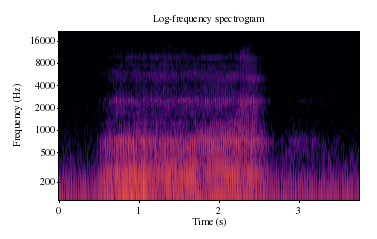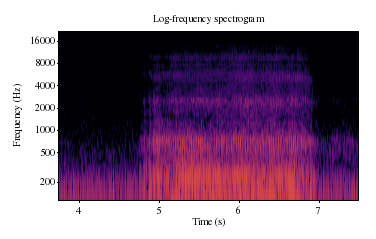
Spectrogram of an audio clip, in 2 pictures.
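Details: Adult man (the uploader's father, jokingly called a grizzly bear) snoring in sleep: loud, deep, rattling snores on long breaths, two cycles, with quieter breathing between.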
